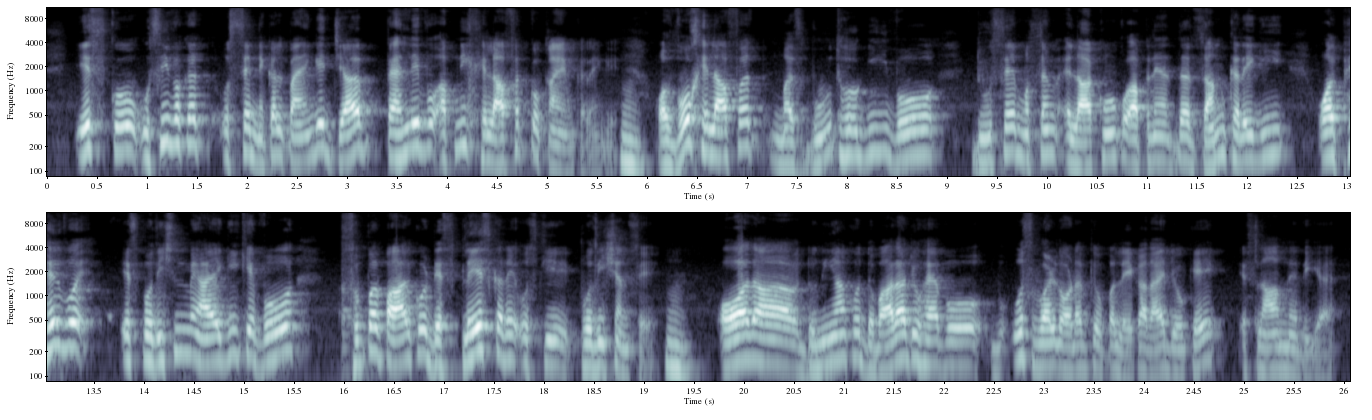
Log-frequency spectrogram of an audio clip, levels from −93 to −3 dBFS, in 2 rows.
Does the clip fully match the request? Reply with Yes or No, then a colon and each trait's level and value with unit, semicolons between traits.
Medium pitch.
Yes: medium, 150 Hz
